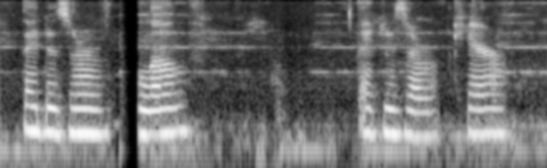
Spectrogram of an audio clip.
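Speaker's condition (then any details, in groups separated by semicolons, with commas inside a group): Cerebral palsy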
